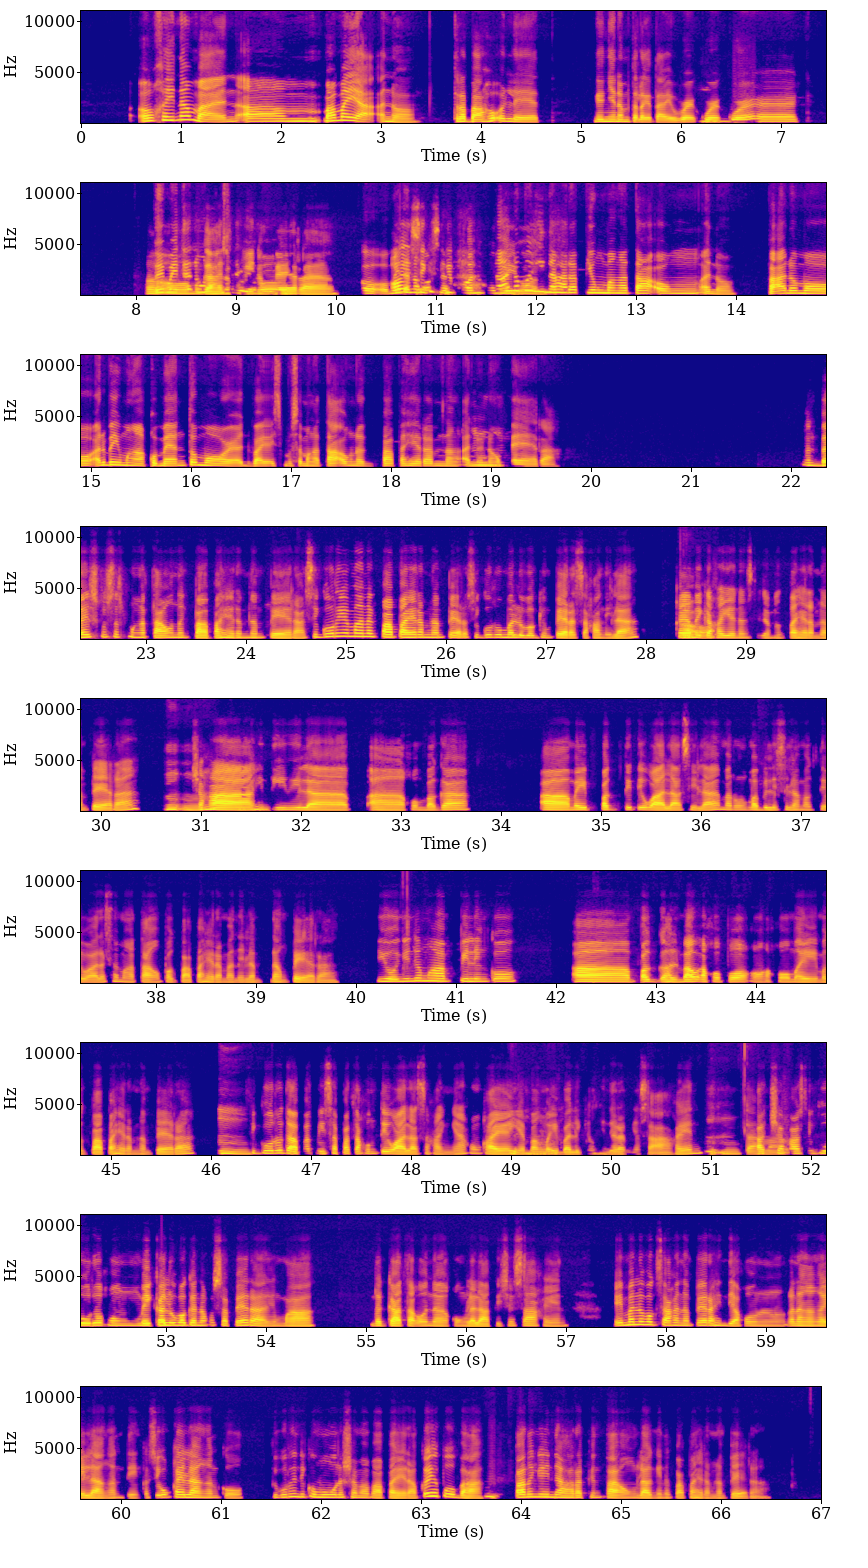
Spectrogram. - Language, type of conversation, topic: Filipino, unstructured, Paano mo hinaharap ang taong palaging humihiram ng pera?
- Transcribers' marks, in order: static; distorted speech; mechanical hum; tapping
